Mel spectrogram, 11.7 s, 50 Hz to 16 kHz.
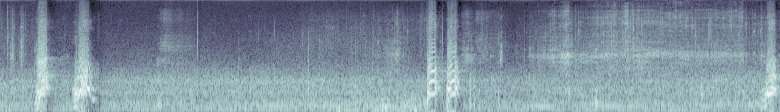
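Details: Border Collie puppy named Jessy, Barsbüttel, Hamburg, January 1994: two sharp barks close together, a long pause with a low steady hum and faint traffic, then another quick pair and a final bark at the end.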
